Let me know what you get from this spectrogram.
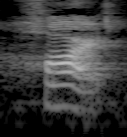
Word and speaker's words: heart: 比如说呢像这个 hear，我们刚才已经讲过了，是怎么样，是听到，后面呢再加一个 t 就变成心 heart，注意一下它的发音哦。这边的 er 是 ear，不是当 ear，是当 r 的声音，所以是 heart。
